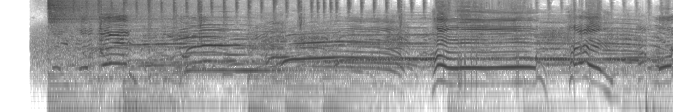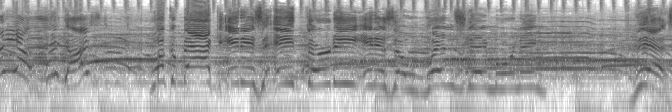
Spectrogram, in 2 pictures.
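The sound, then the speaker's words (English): A large outdoor crowd at Rockefeller Center cheers and whoops continuously, with high-pitched shrieks and yells rising over a dense, loud roar of many voices for the full length. “Is a Ted Lasso kind of crowd out at the Rockefeller Center.”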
